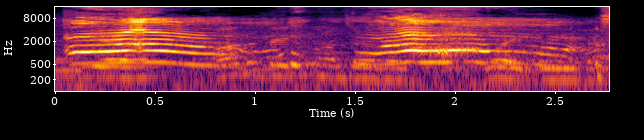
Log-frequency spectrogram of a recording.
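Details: Two long, high-pitched wailing cry bursts from an upset baby girl in pain just after getting her ears pierced; infant crying.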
